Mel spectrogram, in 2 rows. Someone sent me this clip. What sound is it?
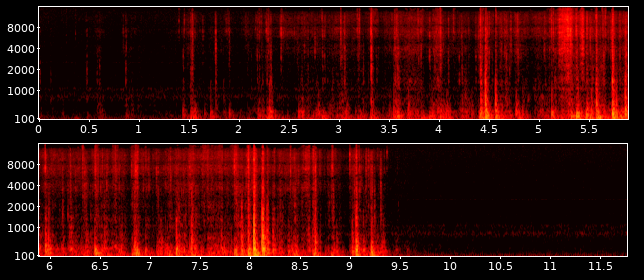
Stirring Baseballs FF114
Stirring Baseballs Thump bump movement
Baseballs, Stirring, Thump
